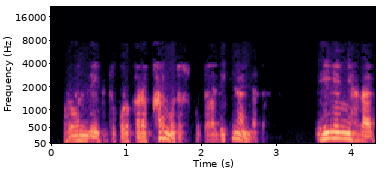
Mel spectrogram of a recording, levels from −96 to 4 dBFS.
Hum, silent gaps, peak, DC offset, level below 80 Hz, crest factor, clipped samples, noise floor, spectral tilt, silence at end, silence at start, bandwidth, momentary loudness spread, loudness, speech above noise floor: none; none; 0 dBFS; under 0.1%; -56 dBFS; 18 dB; under 0.1%; -85 dBFS; -10.5 dB/octave; 0 s; 0.2 s; 4.2 kHz; 17 LU; -18 LUFS; 68 dB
